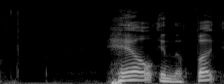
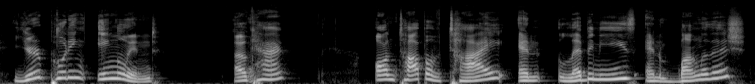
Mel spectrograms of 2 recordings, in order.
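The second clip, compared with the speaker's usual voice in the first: incredulous; 7 semitones higher, 5 dB louder than usual. Real, not acted. Mock outraged at list makers.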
